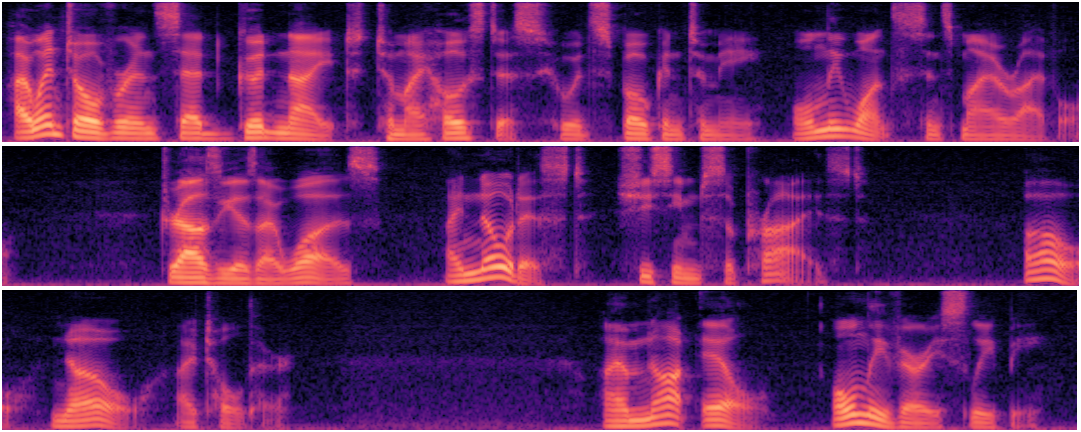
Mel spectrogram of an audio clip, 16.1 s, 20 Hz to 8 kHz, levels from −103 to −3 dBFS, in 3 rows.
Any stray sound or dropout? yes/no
no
